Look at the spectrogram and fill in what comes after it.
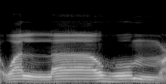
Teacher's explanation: depannya kan ini huruf Ain bukan huruf ba bukan huruf mim maka namanya izhar syafawi dibaca jelas tidak berdengung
